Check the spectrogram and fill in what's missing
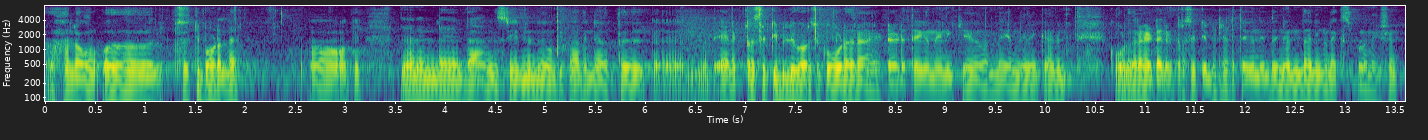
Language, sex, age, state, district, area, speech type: Malayalam, male, 18-30, Kerala, Idukki, rural, spontaneous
